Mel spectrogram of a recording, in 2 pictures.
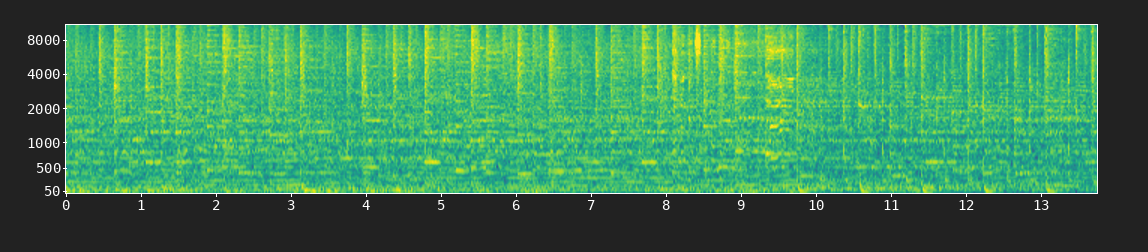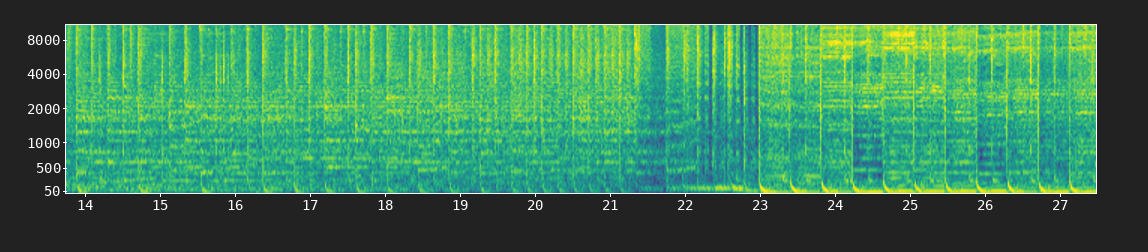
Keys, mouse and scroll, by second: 0.6-4.4 drag, 4.4 middle click, 4.9 click, 5.4 Return, 6.4 shift+3, 6.9 space, 8.0-9.2 typing, 10.9 Return, 11.9-12.7 typing, 13.3 Return, 14.1-16.5 typing, 17.2 click, 18.1-20.4 typing, 21.1-23.6 drag, 25.6-27.1 drag, 27.1 Return.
